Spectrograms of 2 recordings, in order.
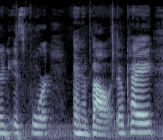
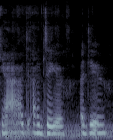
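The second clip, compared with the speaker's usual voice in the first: softer, bashful answer; soft shy reply; 7 dB quieter than usual. Pretend. Reader softly answering the spirit, bashful. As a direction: say it quietly, a little shy. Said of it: "And you're like".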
